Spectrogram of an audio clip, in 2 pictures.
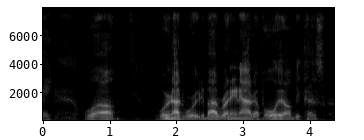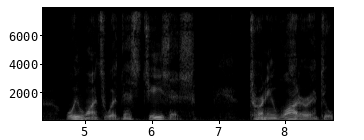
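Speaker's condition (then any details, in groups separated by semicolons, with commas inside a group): Parkinson's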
